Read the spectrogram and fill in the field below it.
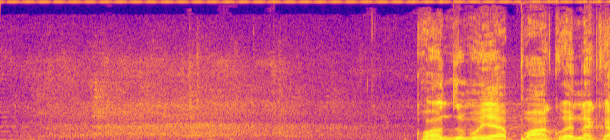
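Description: An audience laughs softly.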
